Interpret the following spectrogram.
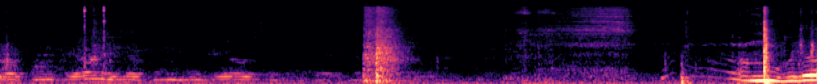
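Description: Indistinct voices in a small room, with a sharp knock about three seconds in and a couple of clicks near the end, as a voice grows louder.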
